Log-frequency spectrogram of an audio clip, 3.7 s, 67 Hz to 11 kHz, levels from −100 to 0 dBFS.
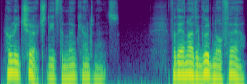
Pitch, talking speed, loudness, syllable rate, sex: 110 Hz, 210 wpm, -18 LUFS, 7.1 syllables/s, male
